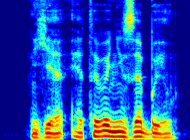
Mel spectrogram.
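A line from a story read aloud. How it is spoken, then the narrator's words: Quiet. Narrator (Russian): проговорил тихо Нед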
